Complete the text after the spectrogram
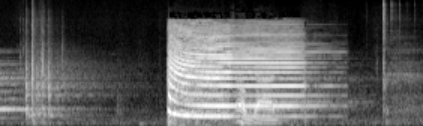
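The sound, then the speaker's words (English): A single loud, sustained air horn blast blares for about two seconds, harsh and brassy, then cuts off. Faint voices or noises come just before and after it. “And then I blew your ears off with the air horn.”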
